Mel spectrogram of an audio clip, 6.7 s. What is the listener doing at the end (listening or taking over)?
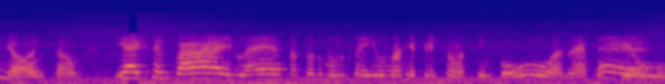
listening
